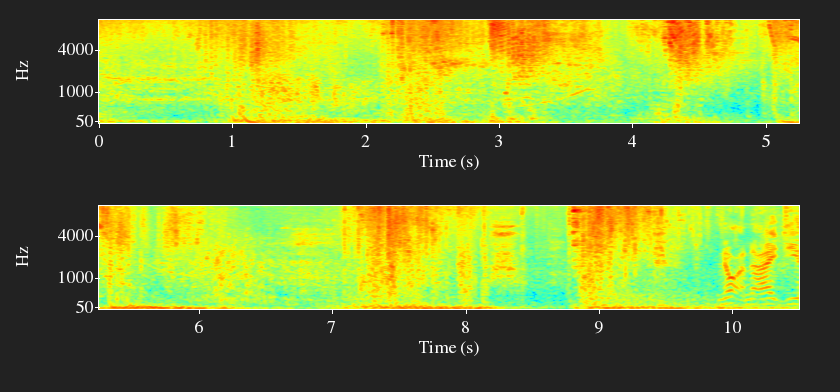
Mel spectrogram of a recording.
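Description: Heavy blasts roar and boom in loud bursts.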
